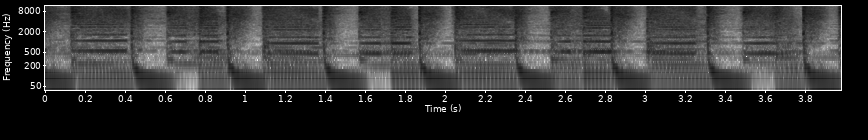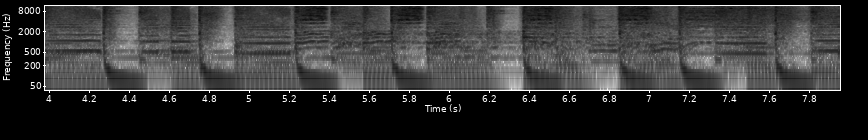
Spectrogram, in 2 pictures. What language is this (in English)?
Turkish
